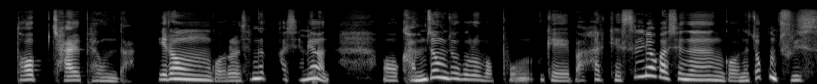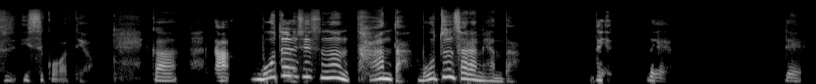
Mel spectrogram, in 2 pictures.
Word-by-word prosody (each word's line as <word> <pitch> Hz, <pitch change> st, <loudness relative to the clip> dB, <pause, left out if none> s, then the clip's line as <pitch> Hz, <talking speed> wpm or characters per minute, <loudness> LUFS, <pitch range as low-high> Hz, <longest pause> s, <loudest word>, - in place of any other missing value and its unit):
더 220 Hz, +3 st, +2 dB, 0.2 s
잘 195 Hz, +1 st, +3 dB
배운다.' 165 Hz, -5 st, -10 dB, 0.2 s
이런 230 Hz, -3 st, +5 dB
거를 165 Hz, 0 st, -7 dB
생각하시면 255 Hz, +1 st, 0 dB, 0.5 s
어 185 Hz, -1 st, -5 dB
감정적으로 230 Hz, -, +2 dB
막 170 Hz, -3 st, -10 dB
보 95 Hz, -, -10 dB
이렇게 175 Hz, -6 st, -6 dB
막 -, -, -9 dB
이렇게 210 Hz, -2 st, -7 dB
쓸려 370 Hz, -, +2 dB
가시는 220 Hz, -, +1 dB
거는 170 Hz, -1 st, -6 dB
쪼끔 310 Hz, -, +1 dB
줄일 200 Hz, -2 st, -4 dB
수 190 Hz, -1 st, -5 dB
있을 205 Hz, +1 st, -1 dB
것 -, -, -13 dB
같아요. -, -, -17 dB, 0.6 s
그러니까 175 Hz, -2 st, -3 dB, 0.4 s
나 -, -, +4 dB, 0.2 s
'모든 335 Hz, -, +4 dB
실수는 310 Hz, -, +3 dB
다 210 Hz, -, -2 dB
한다. 260 Hz, -2 st, +4 dB
모든 255 Hz, -, +2 dB
사람이 230 Hz, -, +3 dB
한다.' 140 Hz, -5 st, -11 dB, 0.7 s
네. -, -, -2 dB, 0.4 s
네. -, -, -10 dB, 1.1 s
네. -, -, -11 dB
215 Hz, 255 characters per minute, -24 LUFS, 185-270 Hz, 1.1 s, 이런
